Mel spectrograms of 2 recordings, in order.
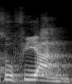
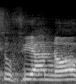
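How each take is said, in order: First: The word ends cleanly on the n consonant. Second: The final n carries an added vowel sound. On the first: The speaker calls it right. "তুমি বলবা সুফিয়ান" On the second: The speaker calls it wrong. "এরকম বলবা? No"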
